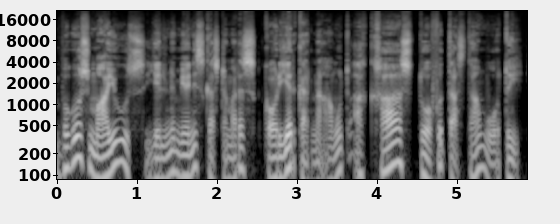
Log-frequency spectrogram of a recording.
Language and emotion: Kashmiri, sad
